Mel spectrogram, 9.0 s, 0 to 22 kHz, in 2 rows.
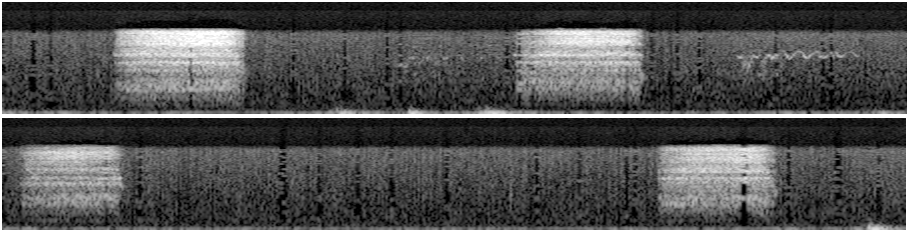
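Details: Barn owl recorded on 11 May 2019 at 23:34, at night: four harsh, hissing screeches about half a second long, spaced two to three seconds apart, with a faint thin trilling note in between and low background rumble.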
